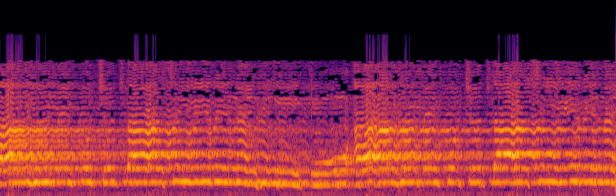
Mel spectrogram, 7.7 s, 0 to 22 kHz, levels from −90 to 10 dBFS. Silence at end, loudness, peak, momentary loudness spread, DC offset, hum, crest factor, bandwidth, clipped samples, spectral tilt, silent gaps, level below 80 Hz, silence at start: 0 s; -12 LUFS; 0 dBFS; 8 LU; under 0.1%; none; 12 dB; 7 kHz; 0.3%; -4.5 dB/octave; none; -46 dBFS; 0 s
